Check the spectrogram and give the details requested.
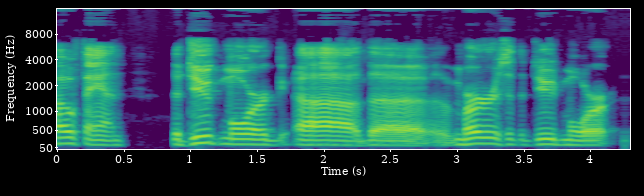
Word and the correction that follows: Rue Morgue: the, you never say this right, at the Rue Morgue.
